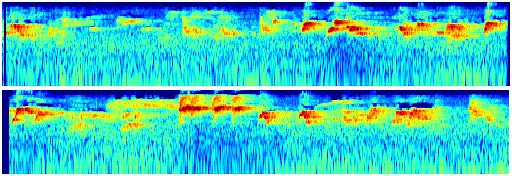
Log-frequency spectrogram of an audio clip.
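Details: A cage-kept red-whiskered bulbul in Singapore, raised Thai style, sings a lively run of short whistled notes building into fuller rising, bubbling phrases, with one abrupt break midway.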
